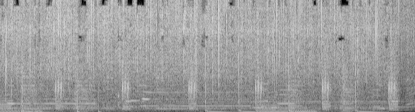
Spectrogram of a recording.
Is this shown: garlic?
yes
